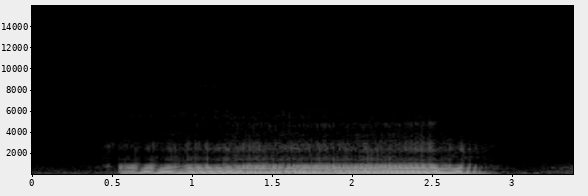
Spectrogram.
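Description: One long, loud, rattling snore on a breath, lasting about two seconds.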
